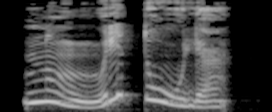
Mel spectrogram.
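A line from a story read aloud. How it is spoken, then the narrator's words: Offended drawl, woman. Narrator (Russian): обиженно протянула Дарья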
